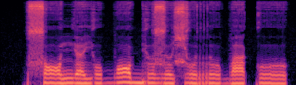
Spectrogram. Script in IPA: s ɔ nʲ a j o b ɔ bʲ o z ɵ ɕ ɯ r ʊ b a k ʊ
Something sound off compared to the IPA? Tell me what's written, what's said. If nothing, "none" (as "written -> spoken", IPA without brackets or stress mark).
ɯ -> ʊ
